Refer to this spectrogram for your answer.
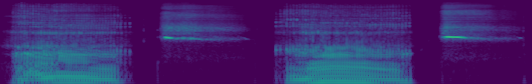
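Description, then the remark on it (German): Two loud, exaggerated snores, each a long rattling, rumbling inhale followed by a shorter whistling exhale, alone, likely a person imitating a wolf snoring as it sleeps in a soft bed. “Also legte er sich wieder hin und schlief ein und schnarchte, dass es klang, als wollte der Wolf einen dicken Baum mit einer Säge fällen.”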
